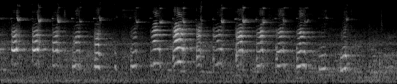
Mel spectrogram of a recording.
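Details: Confined puppy, one of two sisters, Annie and Chichay, with Annie unhappy in the cage; steady string of high-pitched whimpering yips repeating roughly every quarter second.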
